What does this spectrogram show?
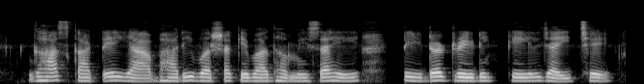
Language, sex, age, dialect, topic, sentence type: Maithili, female, 18-24, Eastern / Thethi, agriculture, statement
